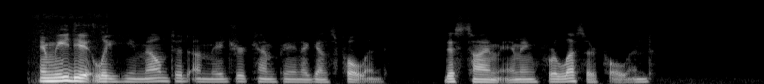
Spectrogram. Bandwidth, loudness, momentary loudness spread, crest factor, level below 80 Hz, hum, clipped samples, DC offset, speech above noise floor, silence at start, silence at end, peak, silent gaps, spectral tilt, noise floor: 6.6 kHz; -20 LUFS; 19 LU; 18 dB; -56 dBFS; none; under 0.1%; under 0.1%; 54 dB; 0.4 s; 1.15 s; -2 dBFS; none; -9.5 dB/octave; -72 dBFS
